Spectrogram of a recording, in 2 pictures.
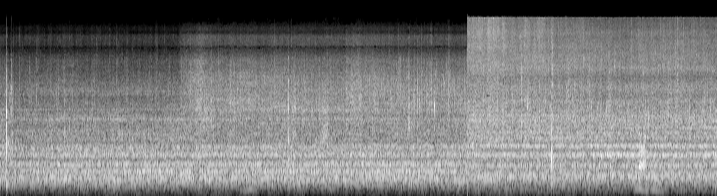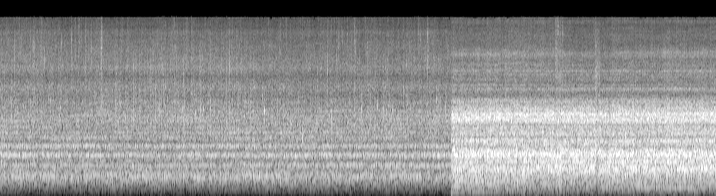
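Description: Pork in broth bubbling and sizzling in a shallow pan on a portable gas burner, a steady hiss. Near the end a louder, closer bubbling of thick orange sauce boiling hard in a small metal pot.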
